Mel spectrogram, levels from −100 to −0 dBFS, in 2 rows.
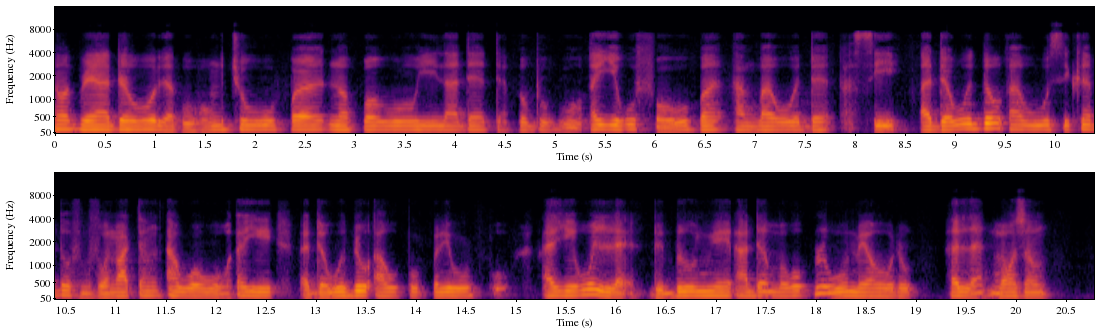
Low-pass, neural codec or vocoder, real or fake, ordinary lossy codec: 7.2 kHz; codec, 16 kHz, 0.5 kbps, FunCodec, trained on Chinese and English, 25 frames a second; fake; Opus, 32 kbps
